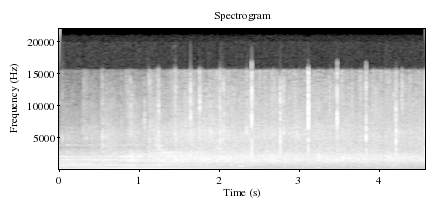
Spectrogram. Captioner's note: audience applauding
